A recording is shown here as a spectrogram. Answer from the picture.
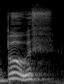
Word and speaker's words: booth: So pronouncing booth is a blown TH.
